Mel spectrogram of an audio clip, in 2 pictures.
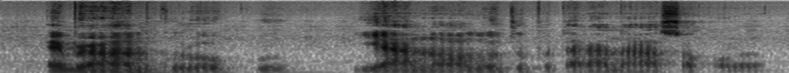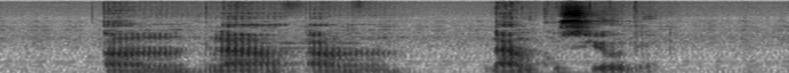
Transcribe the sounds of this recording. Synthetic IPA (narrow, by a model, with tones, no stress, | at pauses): e˦bɾa˨ɦa˨m̩˨kʷu˨ɾo˨˦k̚ʷu˦ | ja˦nɔ˦lʊ˦dʊ˦pʊ˦ta˨ɾa˦na˨a˦sɔ˦kʊ˨ɾʊ˦˨ | m˨na˨ | na˨ŋ̩˦ku˦si˦o˦be˨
